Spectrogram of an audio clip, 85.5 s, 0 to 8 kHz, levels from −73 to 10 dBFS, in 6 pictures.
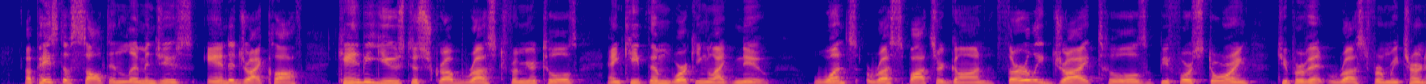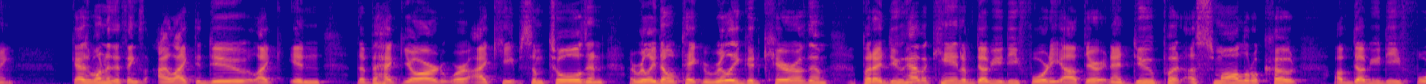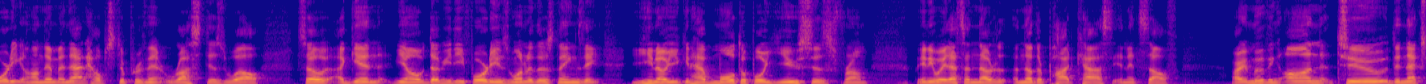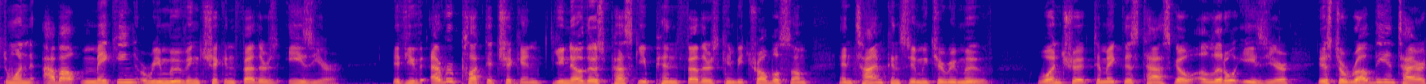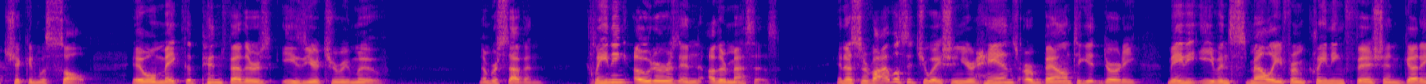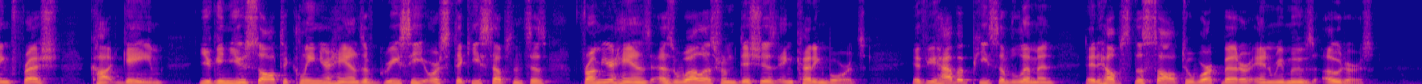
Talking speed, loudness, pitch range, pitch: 180 wpm, -18 LUFS, 125-160 Hz, 145 Hz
